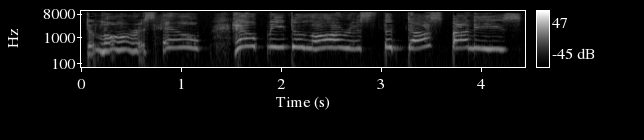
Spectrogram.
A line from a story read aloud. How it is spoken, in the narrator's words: she went on screaming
